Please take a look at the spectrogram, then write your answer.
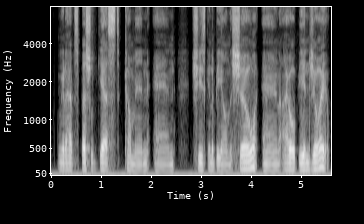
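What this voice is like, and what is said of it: Raspy, hoarse voice. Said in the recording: “my voice is very raspy. Um, I haven't been able to talk.”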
